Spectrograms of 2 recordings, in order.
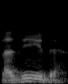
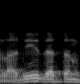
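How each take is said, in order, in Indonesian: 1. Kata ini berakhir dipotong menjadi "-ah". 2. Kata ini berakhir dengan suku kata "-atun" yang penuh. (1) "dimatikan ya lazidah" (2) "nggak perlu dibaca lazidatun kayak orang ngaji"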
